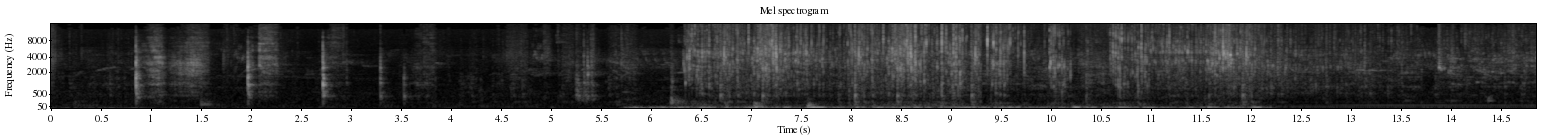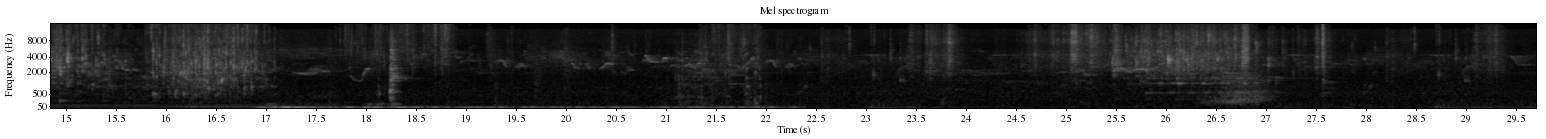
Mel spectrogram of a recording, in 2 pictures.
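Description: A few sharp knocks of kitchen utensils, then milky liquid poured from a glass jar into batter in an enamel bowl for several seconds while a wire whisk stirs it, with shorter pours later.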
